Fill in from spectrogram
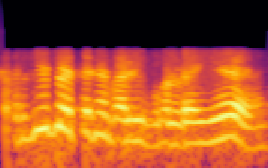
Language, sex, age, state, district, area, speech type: Hindi, female, 60+, Bihar, Begusarai, rural, conversation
